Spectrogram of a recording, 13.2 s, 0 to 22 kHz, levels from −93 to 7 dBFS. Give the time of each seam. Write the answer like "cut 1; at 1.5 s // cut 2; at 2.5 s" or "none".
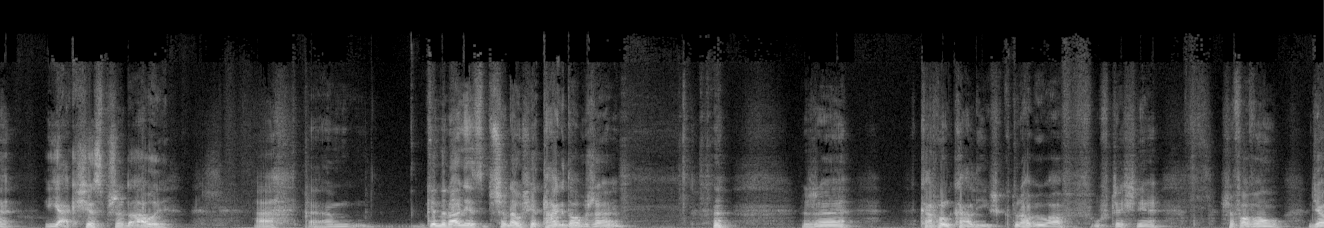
cut 1; at 3.0 s

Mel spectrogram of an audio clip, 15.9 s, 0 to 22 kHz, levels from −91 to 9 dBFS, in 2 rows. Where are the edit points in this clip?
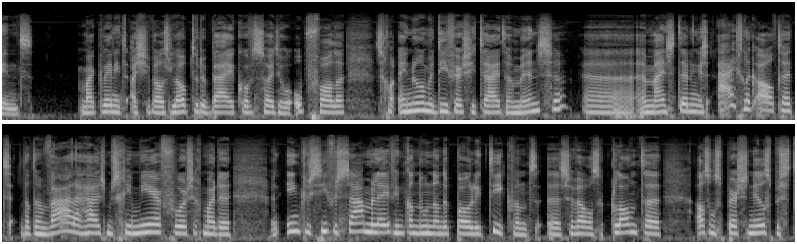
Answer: cut 1; at 5.8 s

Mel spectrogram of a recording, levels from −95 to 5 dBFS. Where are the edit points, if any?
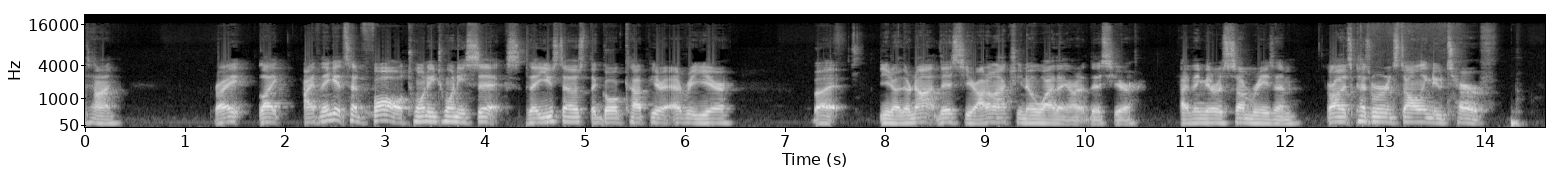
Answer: cut 1; at 4.4 s

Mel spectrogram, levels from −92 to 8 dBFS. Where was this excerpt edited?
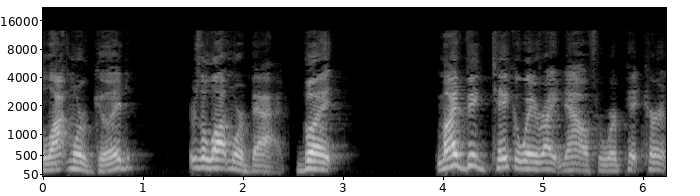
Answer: cut 1; at 2.5 s

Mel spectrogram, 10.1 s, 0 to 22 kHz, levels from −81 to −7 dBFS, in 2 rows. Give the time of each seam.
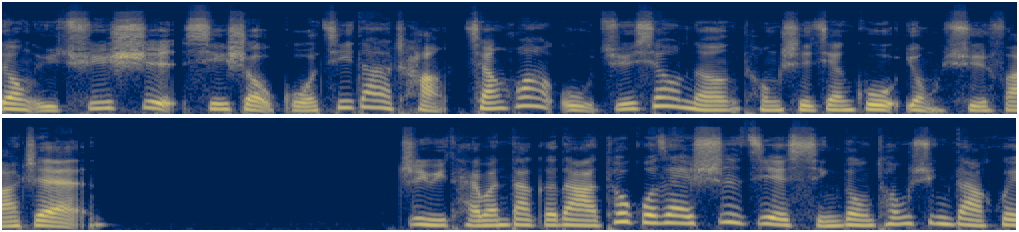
cut 1; at 2.2 s // cut 2; at 6.9 s // cut 3; at 8.1 s

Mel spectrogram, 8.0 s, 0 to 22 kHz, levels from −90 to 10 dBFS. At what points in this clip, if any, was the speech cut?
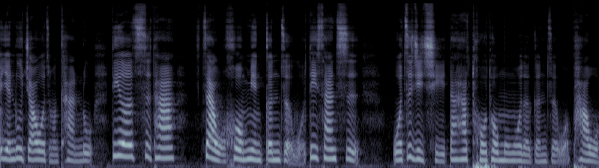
none

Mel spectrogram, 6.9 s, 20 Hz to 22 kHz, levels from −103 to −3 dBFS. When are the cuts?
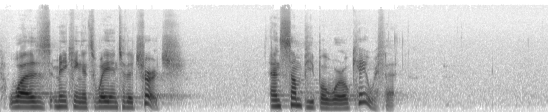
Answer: none

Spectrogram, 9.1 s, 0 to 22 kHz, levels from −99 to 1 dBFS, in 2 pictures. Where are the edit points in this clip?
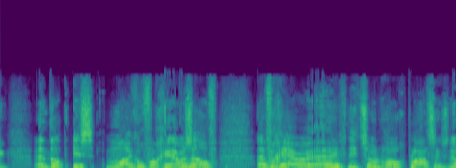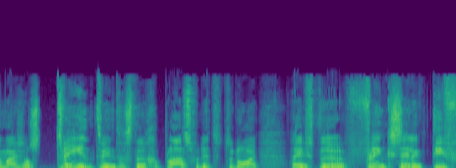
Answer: none

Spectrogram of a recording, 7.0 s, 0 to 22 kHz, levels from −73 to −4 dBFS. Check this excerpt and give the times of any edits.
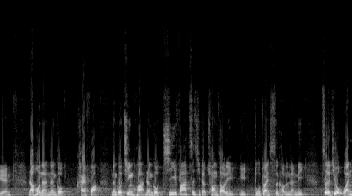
cut 1; at 2.9 s

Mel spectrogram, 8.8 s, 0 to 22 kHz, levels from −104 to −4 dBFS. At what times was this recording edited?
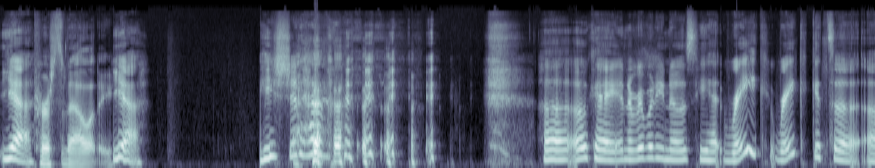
none

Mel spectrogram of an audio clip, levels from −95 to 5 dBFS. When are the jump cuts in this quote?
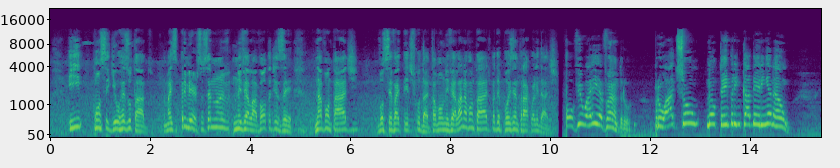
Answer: cut 1; at 2.3 s

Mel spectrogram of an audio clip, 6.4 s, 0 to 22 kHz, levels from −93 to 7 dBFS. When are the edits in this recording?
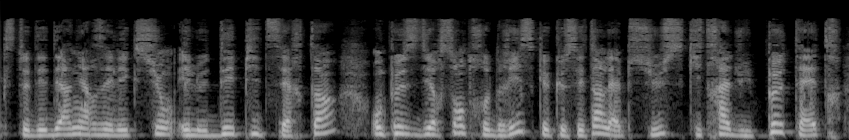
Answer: none

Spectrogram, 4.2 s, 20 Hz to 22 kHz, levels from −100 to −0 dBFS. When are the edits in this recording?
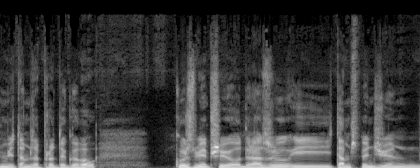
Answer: none

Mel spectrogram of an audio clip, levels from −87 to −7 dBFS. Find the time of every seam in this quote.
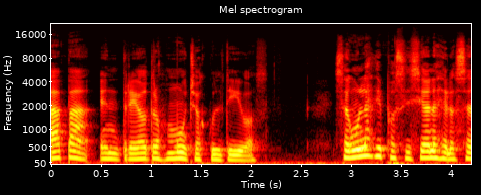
cut 1; at 2.8 s

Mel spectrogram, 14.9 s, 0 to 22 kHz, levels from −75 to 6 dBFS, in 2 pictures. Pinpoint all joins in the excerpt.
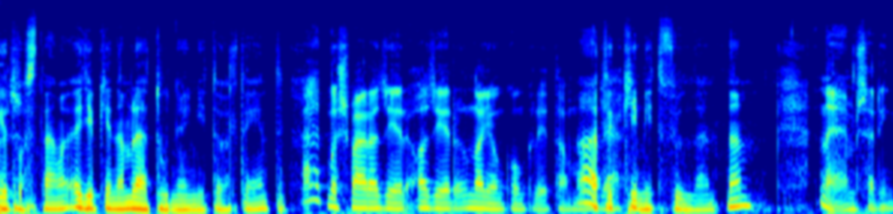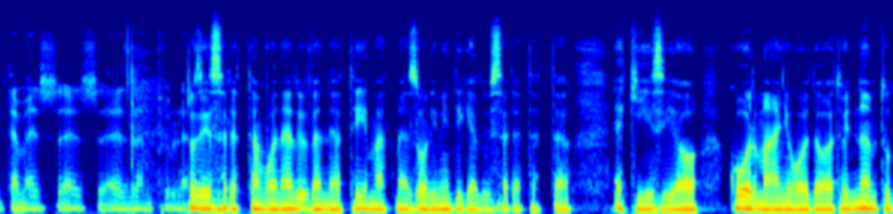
cut 1; at 9.0 s

